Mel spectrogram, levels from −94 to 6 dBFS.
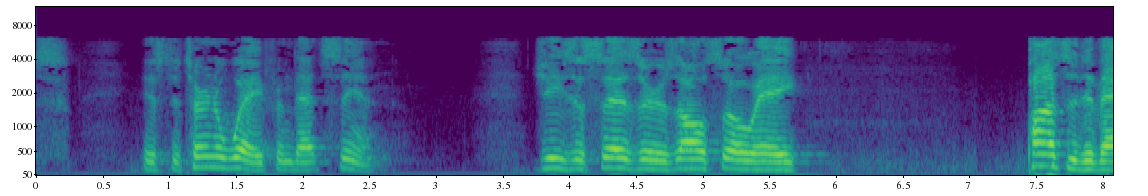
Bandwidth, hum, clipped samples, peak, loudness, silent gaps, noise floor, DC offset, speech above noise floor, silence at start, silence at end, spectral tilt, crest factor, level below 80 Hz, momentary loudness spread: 6.4 kHz; none; under 0.1%; -4 dBFS; -20 LUFS; none; -64 dBFS; under 0.1%; 45 dB; 0 s; 0 s; -5 dB/octave; 16 dB; -58 dBFS; 12 LU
